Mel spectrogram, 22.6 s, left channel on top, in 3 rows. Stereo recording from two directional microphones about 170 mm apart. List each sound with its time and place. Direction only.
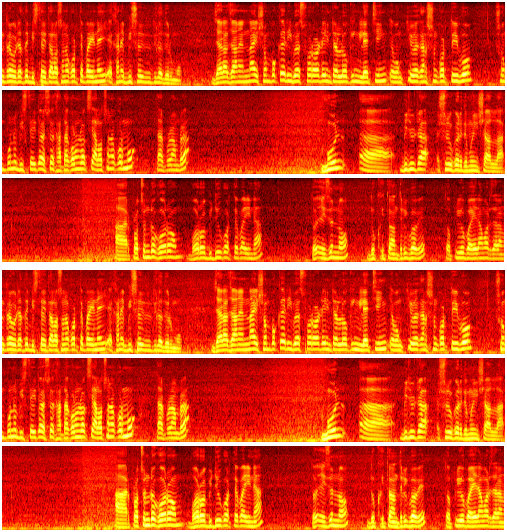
0.0 s speech: 5° left (ahead or behind)
4.2 s speech: 5° left (ahead or behind)
12.4 s speech: 5° right (ahead or behind)
16.7 s speech: 5° right (ahead or behind)
17.2 s speech: 25° right (ahead or behind)
19.7 s speech: 5° right (ahead or behind)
